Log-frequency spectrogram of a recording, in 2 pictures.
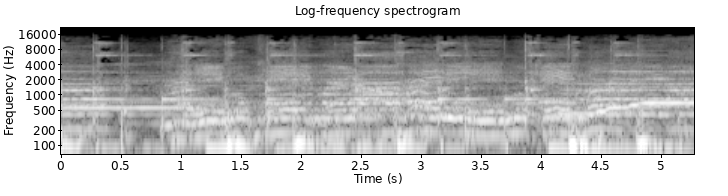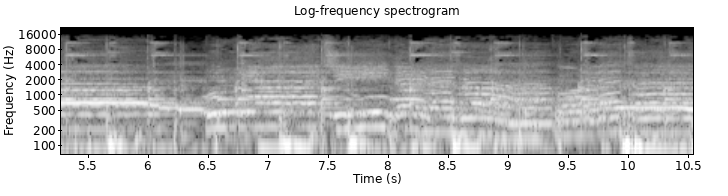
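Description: Varkari-style devotional bhajan music with no words: a melodic line of held and gliding notes over a steady low percussion rhythm.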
